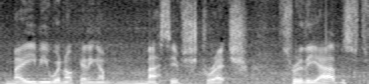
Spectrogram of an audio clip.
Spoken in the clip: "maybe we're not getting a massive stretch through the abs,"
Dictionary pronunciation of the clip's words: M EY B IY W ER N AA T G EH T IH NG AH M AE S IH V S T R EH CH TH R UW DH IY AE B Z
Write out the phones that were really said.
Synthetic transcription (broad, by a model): M EY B IY W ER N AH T G EH T IH NG AH M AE S IH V S T R EH CH TH R UW DH IY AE B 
